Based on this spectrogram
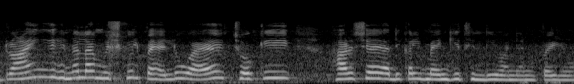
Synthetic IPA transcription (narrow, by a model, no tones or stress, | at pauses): ɖɾaːɪ̃ŋɡɦɪnə̆laːɪmʊʃkɪlpɐɦɪluaːɦet͡ɕʰoːki | hɐɾʃɐjɐɗɪkəlmɛ̃ːŋɡit̪ʰĩːn̆d̪iʋɐɲənɪ̆pɐijũː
